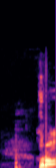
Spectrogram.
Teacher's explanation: enggak boleh banyak getaran tapi bukan berarti hilang getarannya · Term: takrir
